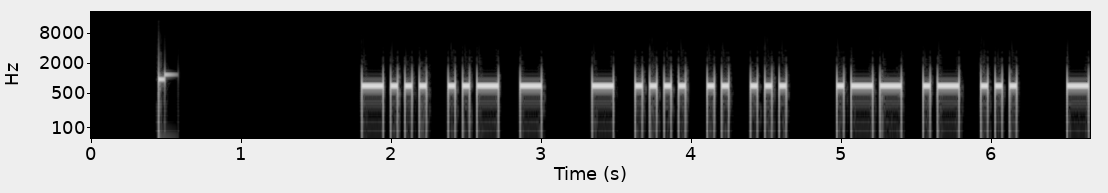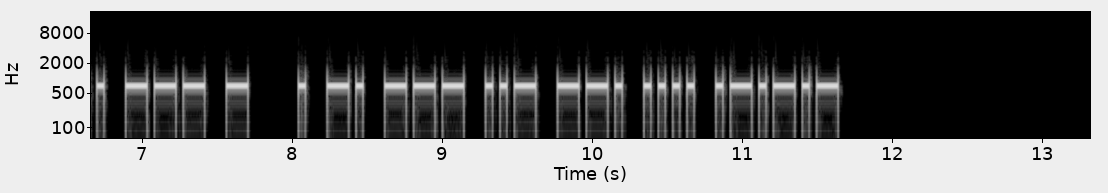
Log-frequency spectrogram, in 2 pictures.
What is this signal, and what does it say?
Morse code, heard as a keyed tone, about 25 wpm, 700 Hz. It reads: BUT THIS WAS NOT ENOUGH.
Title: Sentences from Top 600 Words 25wpm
